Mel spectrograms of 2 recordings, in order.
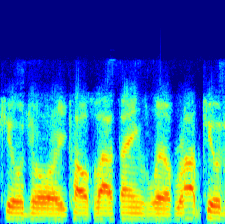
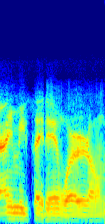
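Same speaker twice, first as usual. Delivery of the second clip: usual speaking voice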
